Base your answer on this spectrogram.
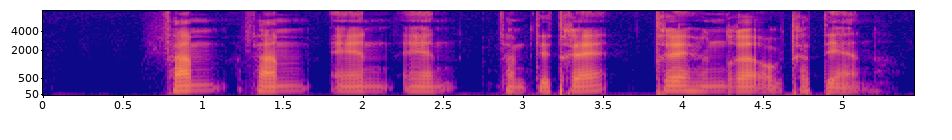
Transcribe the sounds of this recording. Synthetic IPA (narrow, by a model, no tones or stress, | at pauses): fɛmfɛmʔeːneːn | fɛmt̪ɪt̪ʰʁeː | t̪ʰʁeːɦʉnd̪ʁəʔo̰ːɡt̪ʰʁɛt̪ɪḛːn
